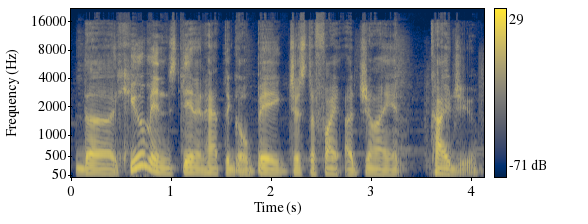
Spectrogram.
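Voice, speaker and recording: A man's voice: fairly low pitch, a little slow, faint music behind. A man co-hosting an anime podcast, talking in a loose, rambling way with lots of restarts and fillers. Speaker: podcast co-host. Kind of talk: casual chat.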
